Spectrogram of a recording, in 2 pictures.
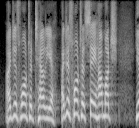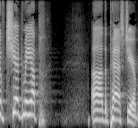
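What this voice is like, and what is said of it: Bad put-on Irish accent. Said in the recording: “I'm an Irish lady from Dublin ... As I'm doing a fucking bad accent.”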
